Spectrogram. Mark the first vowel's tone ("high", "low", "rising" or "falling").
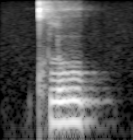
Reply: falling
